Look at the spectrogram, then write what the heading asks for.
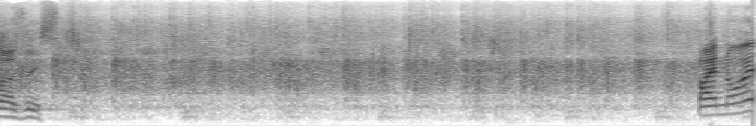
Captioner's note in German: Beifall bei der SPD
